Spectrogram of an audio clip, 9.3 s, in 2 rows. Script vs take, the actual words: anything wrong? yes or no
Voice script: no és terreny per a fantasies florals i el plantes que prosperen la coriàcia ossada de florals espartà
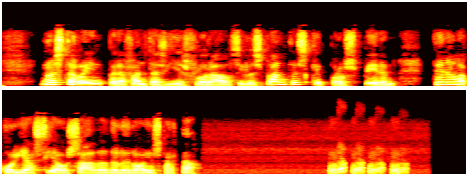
yes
